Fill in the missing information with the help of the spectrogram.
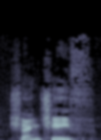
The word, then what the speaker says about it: Shang-Chi: Shang-Chi, I believe, is the best way to say it. – Shang-Chi, is that how it's pronounced? – Yes.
